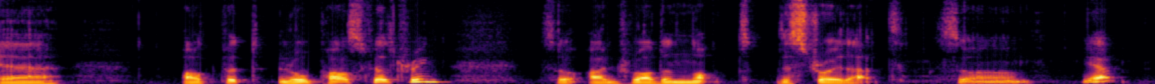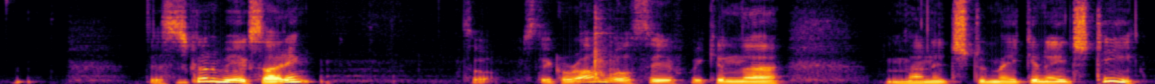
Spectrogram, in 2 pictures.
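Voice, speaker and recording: A man with a lowish, creaky, warm voice hosts an electronics and ham radio build video. He gives a casual hands-on demonstration, hesitantly thinking aloud as he works.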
